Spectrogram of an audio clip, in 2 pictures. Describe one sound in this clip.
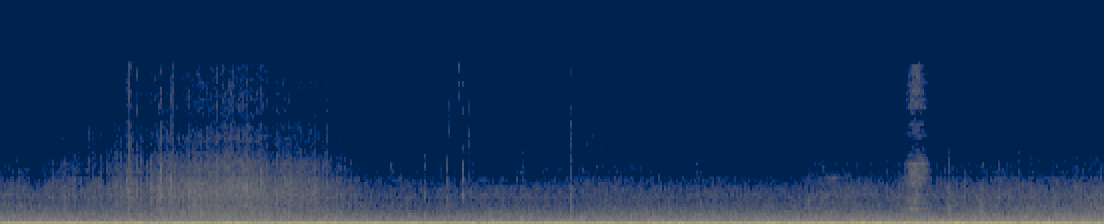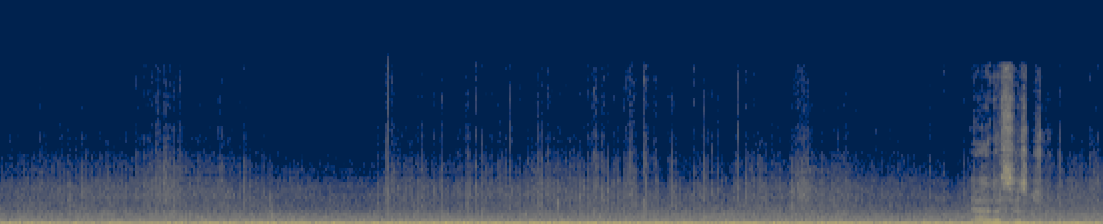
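A windshield wiper sweeps across the glass with a soft squeak.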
